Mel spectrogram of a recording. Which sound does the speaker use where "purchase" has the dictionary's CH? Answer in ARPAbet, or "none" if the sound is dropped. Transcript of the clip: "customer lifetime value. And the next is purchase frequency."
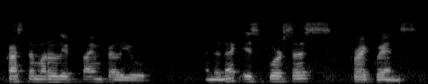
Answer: S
